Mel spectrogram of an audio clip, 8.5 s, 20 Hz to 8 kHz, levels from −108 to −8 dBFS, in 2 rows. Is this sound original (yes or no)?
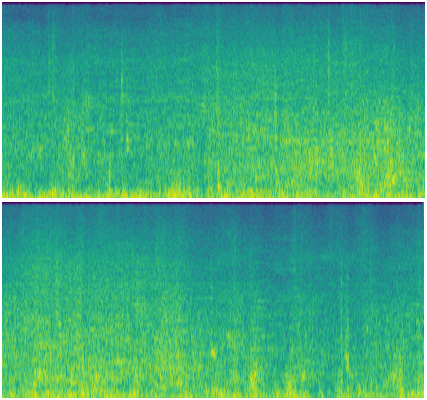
no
